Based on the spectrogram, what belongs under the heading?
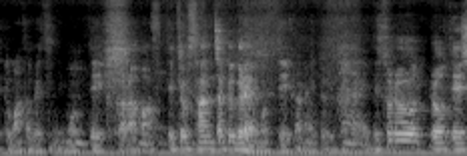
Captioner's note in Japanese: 鼻息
